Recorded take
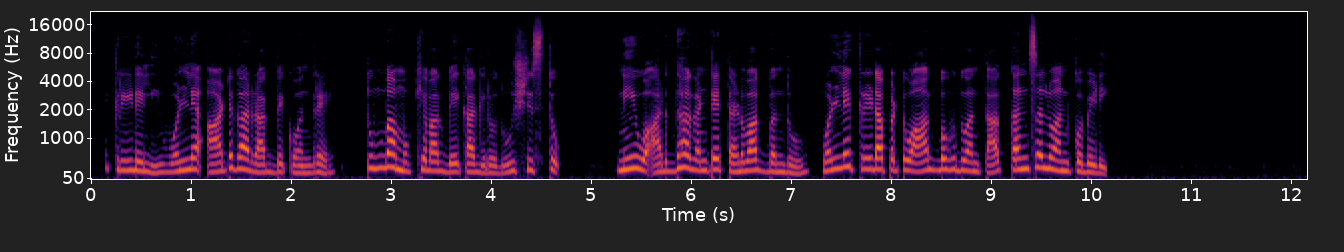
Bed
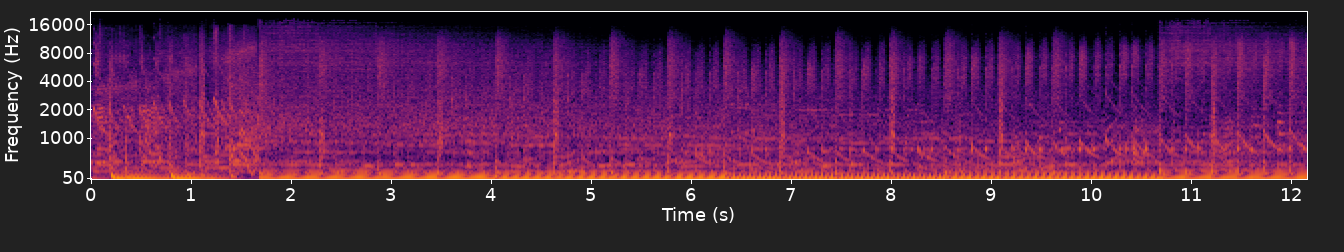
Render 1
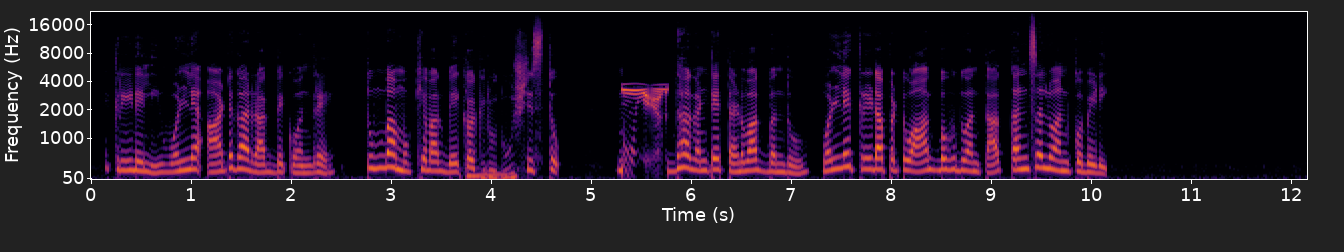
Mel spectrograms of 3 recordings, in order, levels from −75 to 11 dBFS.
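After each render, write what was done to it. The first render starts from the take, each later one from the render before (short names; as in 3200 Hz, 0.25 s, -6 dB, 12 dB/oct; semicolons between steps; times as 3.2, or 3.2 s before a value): 3.68–4.31 frequency shift -290 Hz; 5.31–5.77 inverted band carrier 3500 Hz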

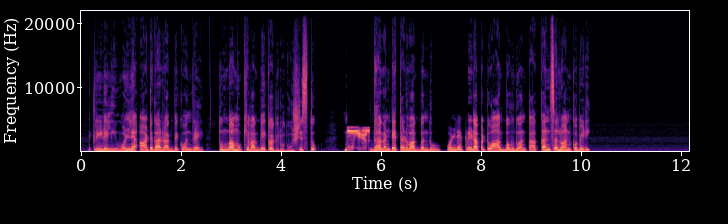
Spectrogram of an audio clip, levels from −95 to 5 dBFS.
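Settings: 7.01–7.74 Bessel low-pass 1600 Hz, order 4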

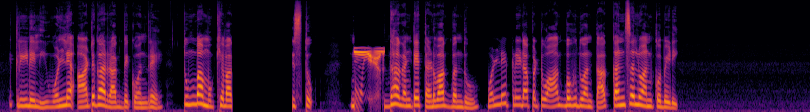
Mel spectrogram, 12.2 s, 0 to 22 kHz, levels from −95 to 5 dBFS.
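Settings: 3.48–4.39 mute; 7.24–8.46 compressor 2:1, threshold -26 dBFS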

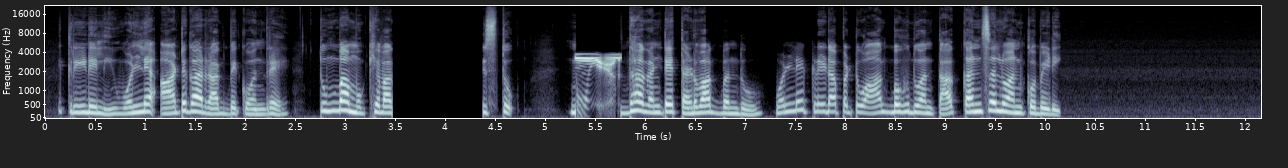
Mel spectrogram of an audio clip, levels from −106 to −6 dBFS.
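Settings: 6.61–7.39 air absorption 280 m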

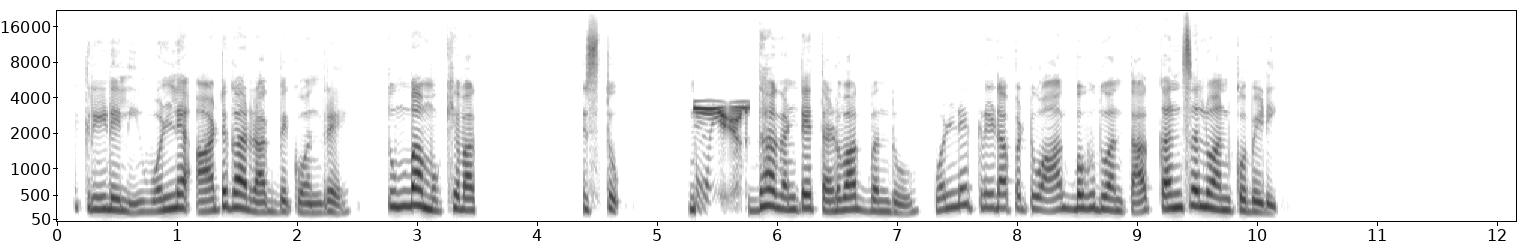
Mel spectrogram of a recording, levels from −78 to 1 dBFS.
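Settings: expander -41 dBFS; steep high-pass 210 Hz 36 dB/oct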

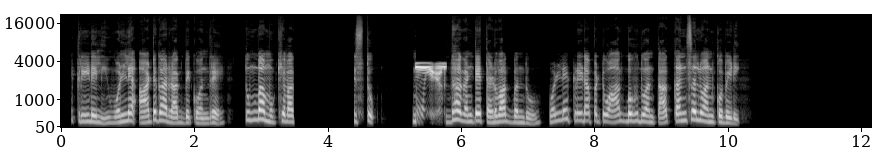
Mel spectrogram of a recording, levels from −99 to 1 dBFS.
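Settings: resonant high shelf 4600 Hz -9 dB, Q 3; comb 1.9 ms, depth 65%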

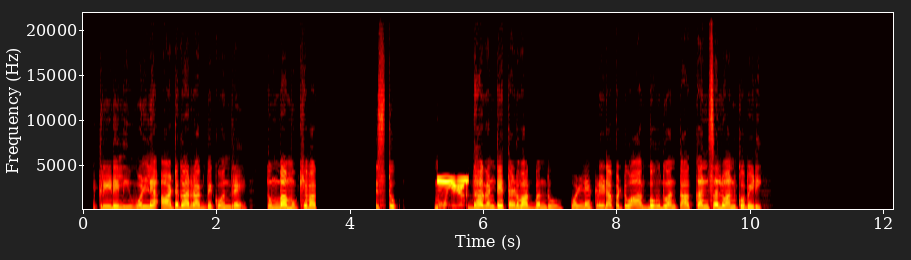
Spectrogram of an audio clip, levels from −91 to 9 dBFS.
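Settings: gain -4 dB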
